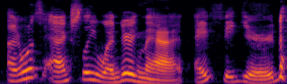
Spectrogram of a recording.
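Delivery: sassy. Acted. Piper chimes in on the argument, mildly sassy. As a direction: lift the pitch with a touch of sass. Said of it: "sassy Piper".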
